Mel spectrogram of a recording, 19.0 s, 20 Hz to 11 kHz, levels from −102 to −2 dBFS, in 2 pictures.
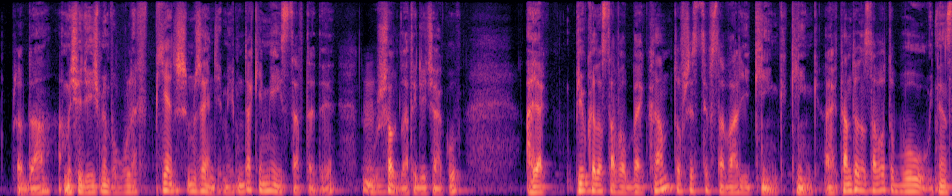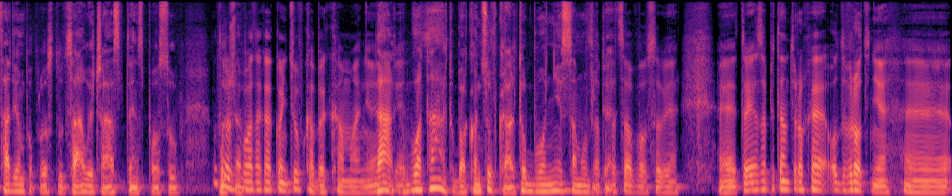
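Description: No technical faults are audible.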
